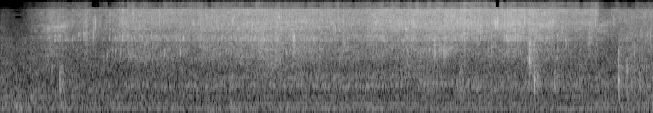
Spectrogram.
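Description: Running water from a hose or tap washing over a freshly carved block of ice for a large ice sculpture, a steady close hiss and splash that stays even and unbroken throughout.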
